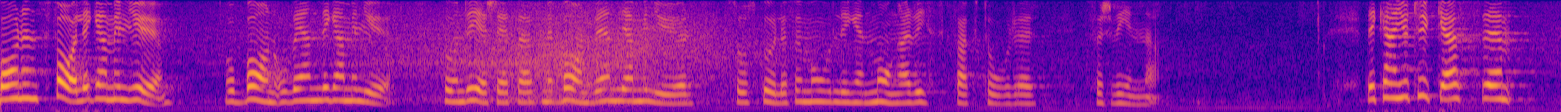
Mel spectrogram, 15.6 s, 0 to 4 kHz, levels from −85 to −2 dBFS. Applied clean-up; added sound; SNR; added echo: none; Car passing by; 16 dB; none.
